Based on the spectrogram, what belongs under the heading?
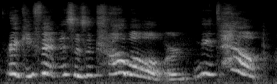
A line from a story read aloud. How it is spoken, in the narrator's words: Ricky shouts out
